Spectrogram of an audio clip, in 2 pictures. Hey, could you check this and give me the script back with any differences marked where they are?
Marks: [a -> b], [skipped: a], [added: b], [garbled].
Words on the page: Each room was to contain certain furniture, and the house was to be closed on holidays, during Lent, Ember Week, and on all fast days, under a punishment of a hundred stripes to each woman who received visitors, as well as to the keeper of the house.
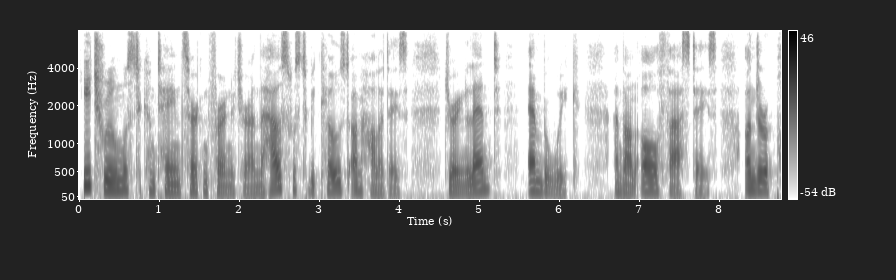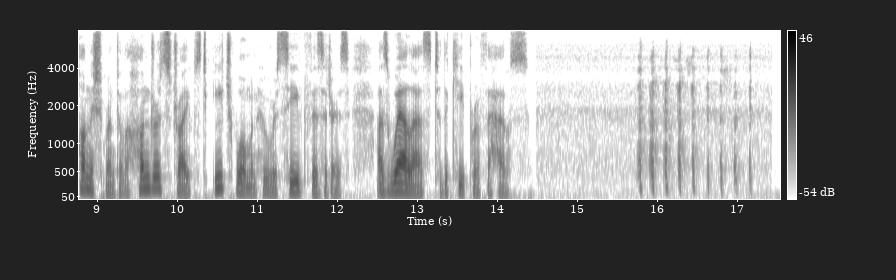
Each room was to contain certain furniture, and the house was to be closed on holidays, during Lent, Ember Week, and on all fast days, under a punishment of a hundred stripes to each woman who received visitors, as well as to the keeper of the house.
